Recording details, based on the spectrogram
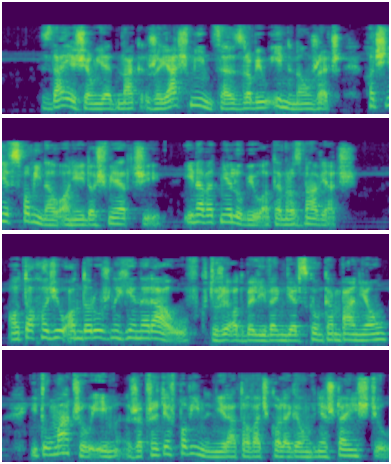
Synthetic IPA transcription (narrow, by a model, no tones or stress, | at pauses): zd̪ajɛɕɛjɛd̪nakʐɛjaɕmʲint̪sɛlzɾɔbʲiwʔinːɔ̃w̃ʐɛ̰t͡ʂxɔt͡ɕɲɛfspɔmʲinawʔɔ̰ɲejd̪ɔɕmʲjɛɾt͡ɕḭ | inavɛt̪ɲɛlubʲiwʔɔ̰t̪ɛmɾɔzmavʲja̰t͡ɕ | ʔɔt̪ɔxɔd͡ʑiwʔɔ̰nd̪ɔɾuʐnɘɣɡɛnɛɾawṵfkt̪uʐɘɔd̪bɘlʲivɛŋɡʲjɛɾskɔ̃w̃kampaɲjɔ̃w̃it̪wumat͡ʂɘwʔḭmʐɛpʂɛt͡ɕɛʂpɔvʲinɲiɾat̪ɔvat͡ɕkɔlɛɡɛw̃vɲɛʂt͡ʂɛ̃w̃ɕt͡ɕṵ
